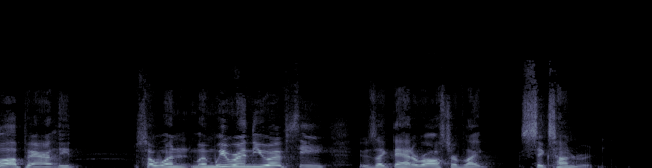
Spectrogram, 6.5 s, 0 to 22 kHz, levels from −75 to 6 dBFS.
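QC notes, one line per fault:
No fault found in this clip.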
